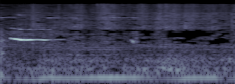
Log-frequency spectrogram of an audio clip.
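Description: A dog gives one short, high whine near the start, then only faint background noise.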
